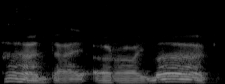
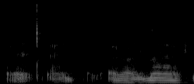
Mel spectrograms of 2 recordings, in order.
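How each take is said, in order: First: Slow Thai demo. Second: Said in the usual way. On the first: Shown as a demonstration. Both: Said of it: "la nourriture thaï est délicieuse".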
